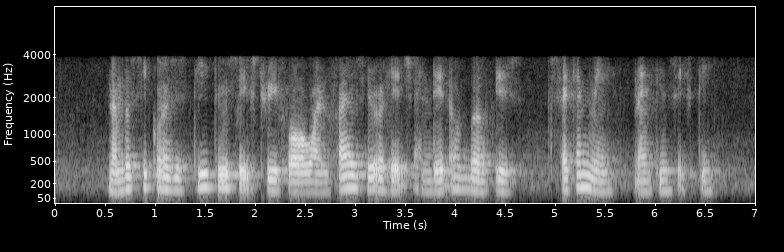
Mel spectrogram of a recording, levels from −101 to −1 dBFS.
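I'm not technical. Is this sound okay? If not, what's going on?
No. Throughout, the speech has G.729 codec damage, the internet-phone kind. It sounds rough and slightly robotic, with nothing above 3.8 kHz, unlike an ordinary phone line's clean muffling.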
